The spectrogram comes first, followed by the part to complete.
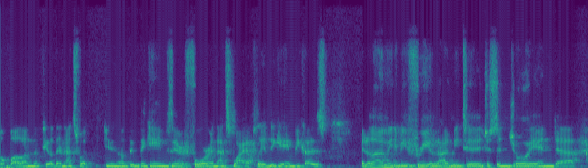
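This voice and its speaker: A man with a medium pitch speaks very fast, with very even loudness and fairly even intonation. Audible room echo and noticeable background noise surround him. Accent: Canadian. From Canada. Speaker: retired footballer, club president. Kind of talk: casual interview chat. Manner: halting, many repetitions.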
